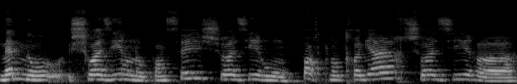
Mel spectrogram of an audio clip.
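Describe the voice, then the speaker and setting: A woman speaks at a very slow pace with audible room echo. Her pitch swings very widely. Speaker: tarot card reader. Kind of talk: card reading monologue. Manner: animated.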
